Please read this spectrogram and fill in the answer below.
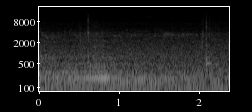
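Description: A steady low engine hum, like a motor vehicle running, over outdoor background noise.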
